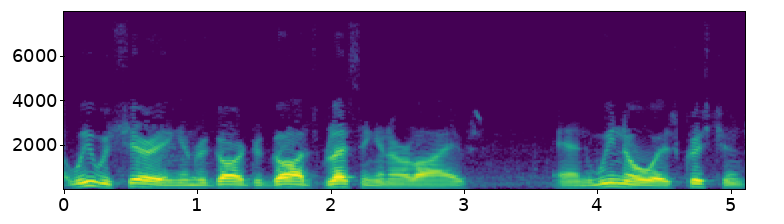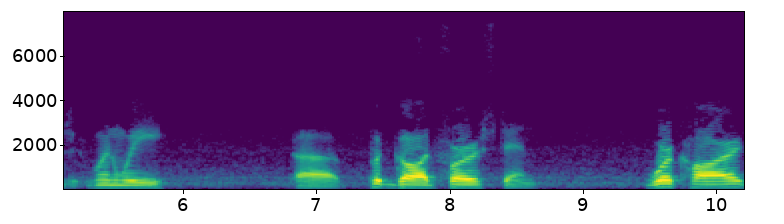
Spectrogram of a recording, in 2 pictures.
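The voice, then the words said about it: Alabama accent mixed with Kiwi. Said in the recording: “this Alabama accent mixed with Kiwi and whatever”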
